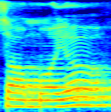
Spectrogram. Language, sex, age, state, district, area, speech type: Odia, male, 18-30, Odisha, Khordha, rural, read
